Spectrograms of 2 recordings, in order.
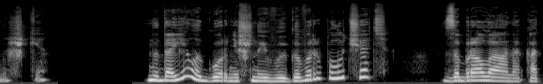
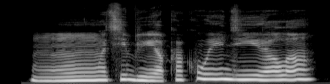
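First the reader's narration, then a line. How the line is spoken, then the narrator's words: Grumbling. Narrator (Russian): проворчал кот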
